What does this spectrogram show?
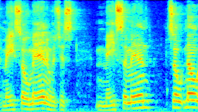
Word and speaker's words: Masaman: if you don't know it's supposed to be pronounced Mesa man you know like Mason it was like a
